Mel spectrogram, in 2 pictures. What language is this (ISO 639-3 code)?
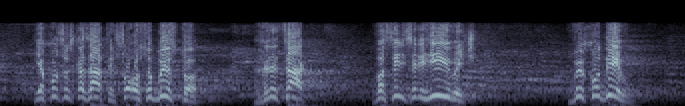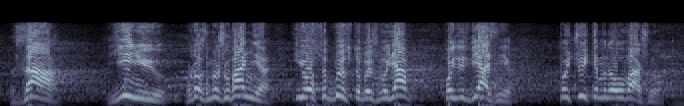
ukr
